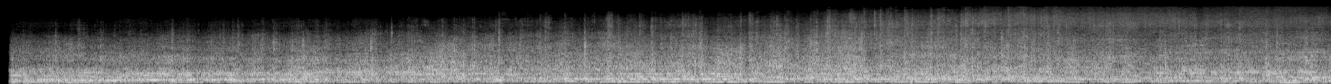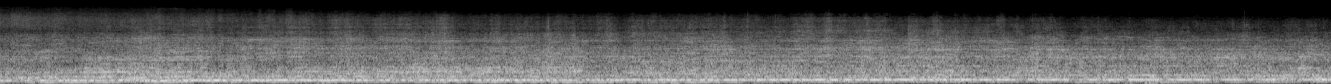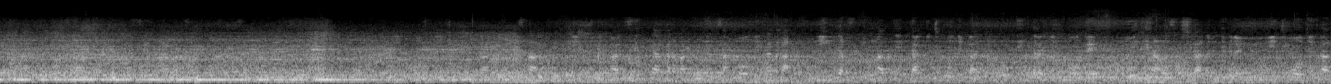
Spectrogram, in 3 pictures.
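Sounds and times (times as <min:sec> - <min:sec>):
racing boat engines passing: 0:00.1 - 0:39.9.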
